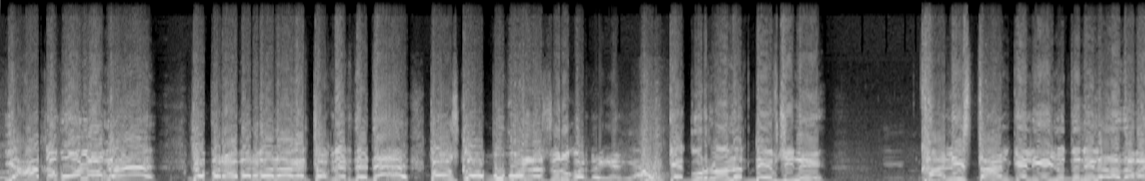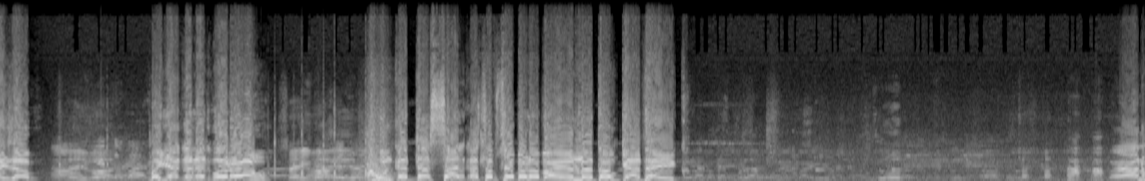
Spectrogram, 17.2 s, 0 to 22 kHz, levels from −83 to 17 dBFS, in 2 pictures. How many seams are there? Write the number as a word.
two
